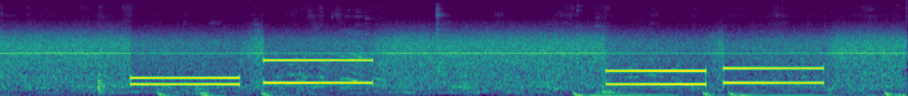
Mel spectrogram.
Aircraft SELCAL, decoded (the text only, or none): EJ-FS EM-FP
